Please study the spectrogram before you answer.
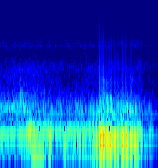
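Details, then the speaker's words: Car with PRINS VSI LPG system, switching to LPG: low rumble surges unevenly then dies; engine stalls right after switchover, long-standing cold-switch stalling, cause unclear, reducer or Keihin injectors suspected. "and it went off, so the question is what happened or is it too low?"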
